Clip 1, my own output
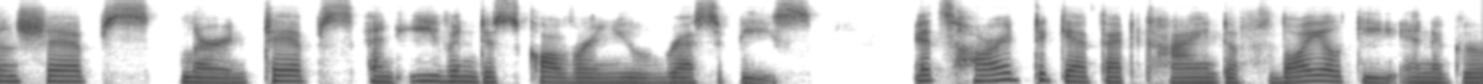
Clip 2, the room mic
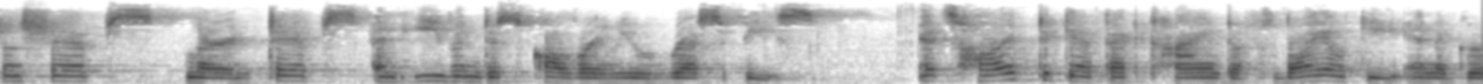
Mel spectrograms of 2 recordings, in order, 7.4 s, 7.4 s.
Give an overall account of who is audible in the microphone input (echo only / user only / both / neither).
echo only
